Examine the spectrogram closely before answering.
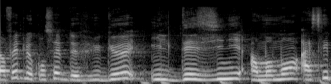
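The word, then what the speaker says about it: hygge: par le concept le plus connu qui s'appelle Hugues j'ai vraiment regardé la prononciation de tous les concepts par des locaux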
